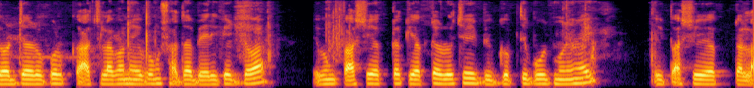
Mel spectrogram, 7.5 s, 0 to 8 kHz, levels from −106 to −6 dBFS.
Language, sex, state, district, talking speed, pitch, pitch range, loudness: Bengali, male, West Bengal, Kolkata, 175 wpm, 155 Hz, 150-160 Hz, -17 LUFS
